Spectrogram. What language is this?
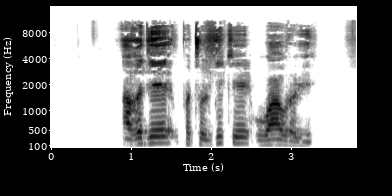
Pashto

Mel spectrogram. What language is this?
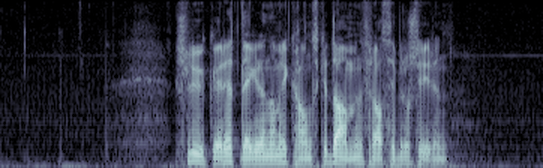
Norwegian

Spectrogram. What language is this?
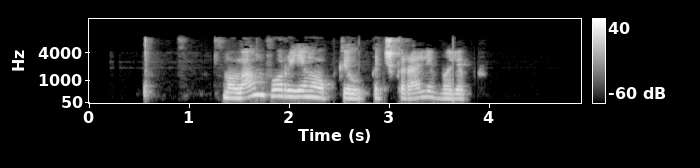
Mari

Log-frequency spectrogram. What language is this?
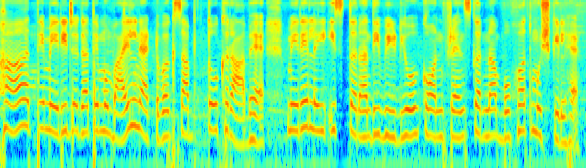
Punjabi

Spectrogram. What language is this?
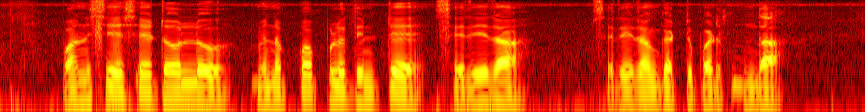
Telugu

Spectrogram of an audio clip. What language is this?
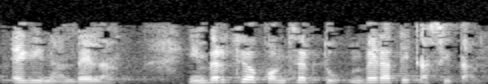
Basque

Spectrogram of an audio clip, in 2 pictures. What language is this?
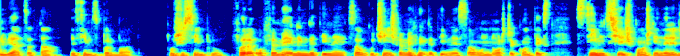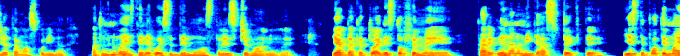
Romanian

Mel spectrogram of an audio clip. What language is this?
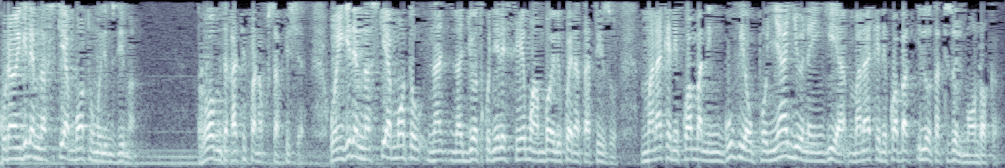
Swahili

